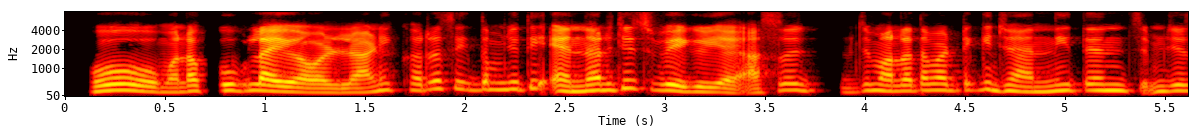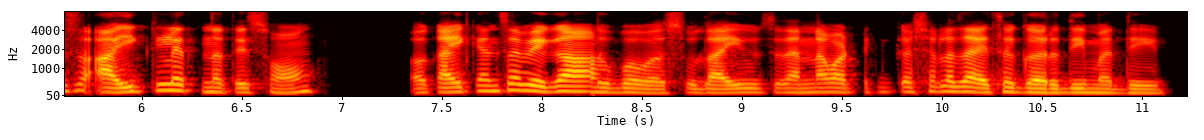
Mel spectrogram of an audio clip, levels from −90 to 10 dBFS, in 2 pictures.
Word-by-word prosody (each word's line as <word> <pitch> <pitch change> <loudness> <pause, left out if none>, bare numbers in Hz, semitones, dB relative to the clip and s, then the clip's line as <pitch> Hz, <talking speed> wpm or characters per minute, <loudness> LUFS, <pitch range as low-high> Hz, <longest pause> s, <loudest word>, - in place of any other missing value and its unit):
हो. 205 -2 +4
मला 155 +4 0
खूप 215 -1 -1
लाईव्ह 185 -6 +9
आवडलं 145 0 +2
आणि 205 +9 +1
खरंच 265 +6 -4
एकदम 255 0 -6
म्हणजे 255 +1 -3
ती - - -4
एनर्जीच 220 +9 +1
वेगळी 175 -6 +3
आहे. 140 - +3
असं 225 +1 -5
म्हणजे 215 -5 -11
मला 200 -2 +2
तर - - -1
वाटतं 225 0 -3
की 250 - -4
ज्यांनी 195 -1 -1
त्यांचं 215 -2 -2
म्हणजे 185 +3 -4
असं 205 +1 -7
ऐकलेत 205 +7 0
ना 160 -1 -3
ते 150 - -4
सॉन्ग, 145 +2 -7 0.6
काही-काहींचा 195 +7 +1
वेगळा 185 -2 +5
अनुभव 150 -3 -4
असतो, 130 +2 -10
लाईव्हचा. 140 +2 -2
त्यांना 150 +1 -2
वाटतं 155 0 -5
की 160 - -22
कशाला 180 +2 -6
जायचं 165 -2 +1
गर्दीमध्ये? 140 -2 -3
180 Hz, 205 wpm, -23 LUFS, 150-215 Hz, 0.6 s, लाईव्ह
